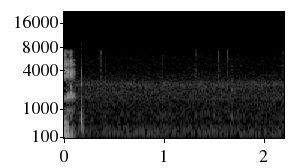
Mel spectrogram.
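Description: A single short click of a computer mouse just after the start, then near silence.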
